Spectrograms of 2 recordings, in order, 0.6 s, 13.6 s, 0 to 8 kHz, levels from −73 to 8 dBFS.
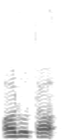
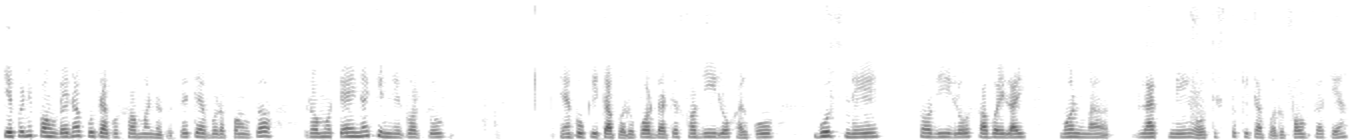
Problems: background sounds at intervals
